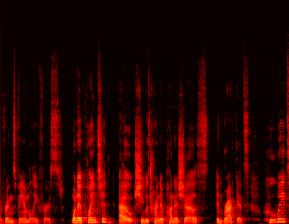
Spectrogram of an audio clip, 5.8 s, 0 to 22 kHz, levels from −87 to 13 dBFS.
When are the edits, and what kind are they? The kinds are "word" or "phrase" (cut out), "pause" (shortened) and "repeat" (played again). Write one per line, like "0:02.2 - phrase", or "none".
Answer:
0:01.3 - pause
0:03.0 - word
0:04.2 - pause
